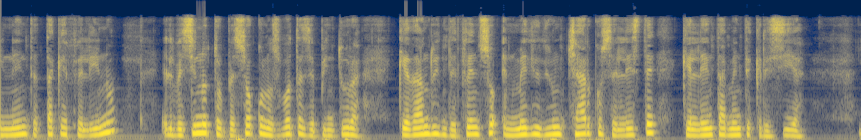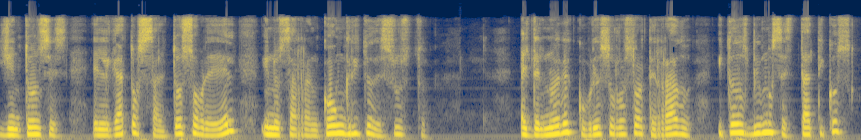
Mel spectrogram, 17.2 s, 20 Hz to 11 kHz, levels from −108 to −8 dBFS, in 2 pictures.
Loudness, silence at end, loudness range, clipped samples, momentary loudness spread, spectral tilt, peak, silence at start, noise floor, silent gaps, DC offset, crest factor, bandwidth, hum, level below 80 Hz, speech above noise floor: -13 LUFS; 0.15 s; 3 LU; 0.3%; 9 LU; -5 dB/octave; 0 dBFS; 0 s; -48 dBFS; none; under 0.1%; 14 dB; 7.8 kHz; none; -36 dBFS; 35 dB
